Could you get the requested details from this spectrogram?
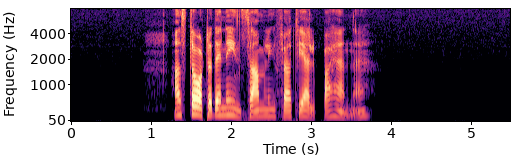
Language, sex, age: Swedish, female, 52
